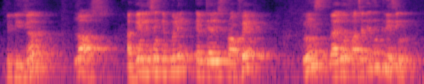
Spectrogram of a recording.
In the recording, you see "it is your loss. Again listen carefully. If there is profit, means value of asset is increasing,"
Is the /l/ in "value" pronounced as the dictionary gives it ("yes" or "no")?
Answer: no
